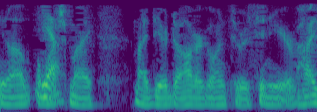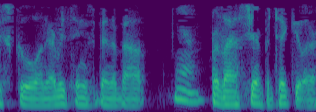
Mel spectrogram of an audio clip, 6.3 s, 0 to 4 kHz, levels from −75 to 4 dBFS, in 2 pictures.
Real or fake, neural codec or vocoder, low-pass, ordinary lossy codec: real; none; 3.6 kHz; MP3, 16 kbps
